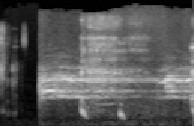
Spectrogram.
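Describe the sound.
Fox screaming in breeding season: a couple of short faint calls, then one loud, harsh, drawn-out scream with a raspy, wavering tone that lasts over a second.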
